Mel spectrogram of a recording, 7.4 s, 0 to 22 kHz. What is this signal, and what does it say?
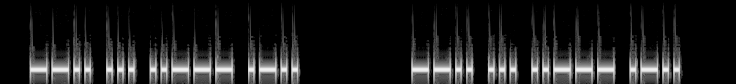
Morse code, heard as a keyed tone, about 22 wpm, 700 Hz. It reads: ZS2L ZS2L
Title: DXCC-100 Call Signs - 4 Characters - Repeated 3x - 22wpm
